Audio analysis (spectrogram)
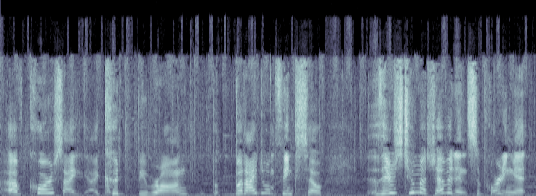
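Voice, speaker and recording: A woman's voice: sing-song, a little slow, fairly bright tone, exaggerated voice. A woman voicing a nervous, geeky female monster scientist in a comic dub, stammering as she explains earnestly. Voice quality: stammering, high-pitched. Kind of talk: animated comic dub acting. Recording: music behind the voice.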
